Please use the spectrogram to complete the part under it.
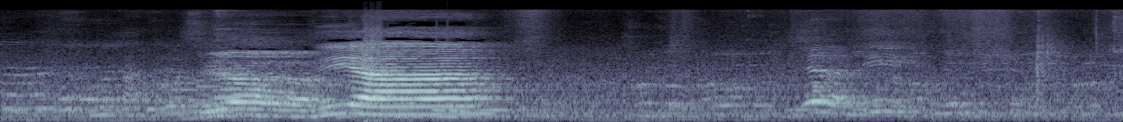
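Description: A young child calls out loudly and drawn out nearby.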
